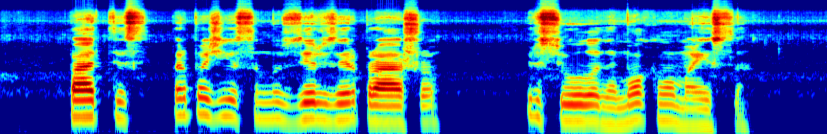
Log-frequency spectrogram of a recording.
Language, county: Lithuanian, Kaunas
